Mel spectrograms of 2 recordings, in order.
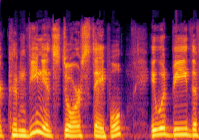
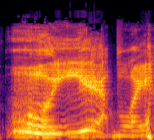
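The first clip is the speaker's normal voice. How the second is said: strained, higher-pitched voice; 6 semitones higher than usual. Introducing Randy Savage, the speaker does a straining Randy Savage impression. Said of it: "you sound like you're on the toilet when you do it".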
